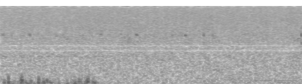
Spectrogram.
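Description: Wind buffeting the microphone in low, uneven gusts for about the first second, then a faint steady outdoor background.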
